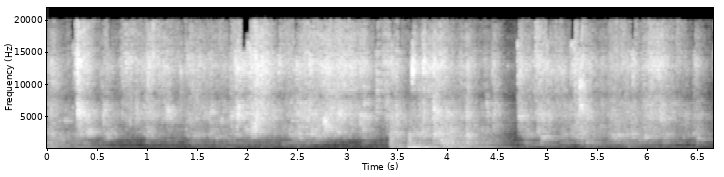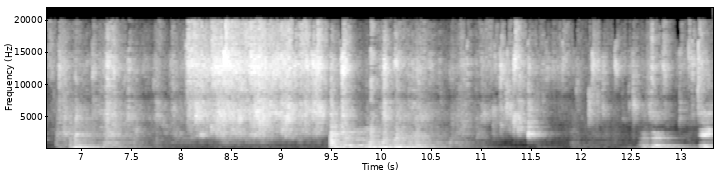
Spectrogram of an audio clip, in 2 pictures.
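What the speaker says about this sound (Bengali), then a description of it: "তো এবার আমি জল দিলে পুরো স্ক্রিনটা আমার ক্লিন হয়ে যাবে।" Running water rinses soap off a printing screen, a steady close gush that swells and dips as the screen is moved under the stream, with a voice talking over it.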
